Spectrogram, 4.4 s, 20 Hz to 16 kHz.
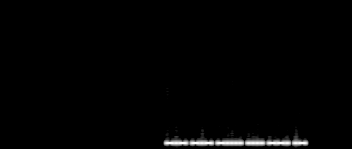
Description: Morse code, heard as a keyed tone, about 46 wpm, 700 Hz. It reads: KK6HGA
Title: USA Call Signs - 6 Characters - 45wpm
